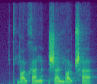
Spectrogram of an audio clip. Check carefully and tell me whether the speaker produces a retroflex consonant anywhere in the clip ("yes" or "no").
yes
